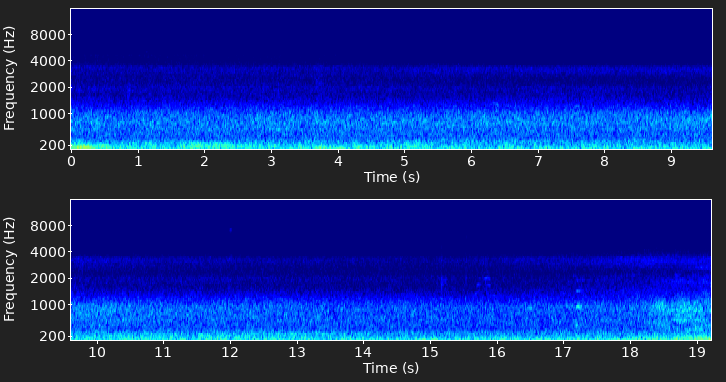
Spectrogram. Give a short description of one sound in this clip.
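Traffic rumbles steadily nearby.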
